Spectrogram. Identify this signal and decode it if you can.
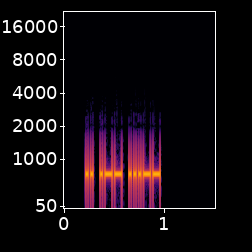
Morse code, heard as a keyed tone, about 50 wpm, 700 Hz. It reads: IW3
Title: Callsign Prefixes for Top 50 DXCC - 50wpm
